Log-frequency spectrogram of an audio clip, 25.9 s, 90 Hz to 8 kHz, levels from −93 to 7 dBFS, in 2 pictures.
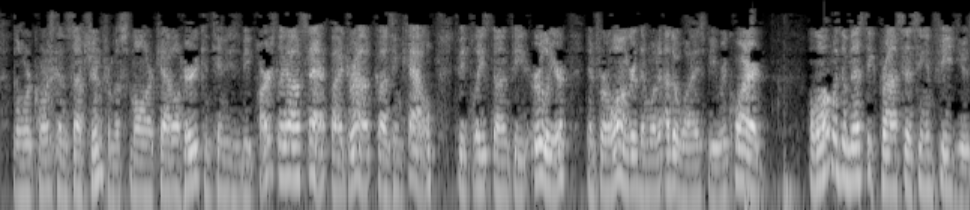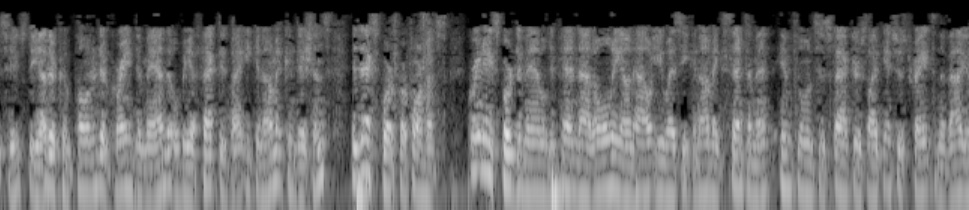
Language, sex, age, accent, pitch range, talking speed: English, male, 60-79, American, 120-150 Hz, 170 wpm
